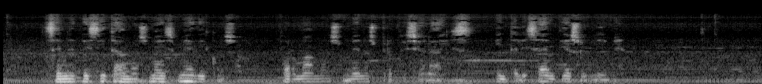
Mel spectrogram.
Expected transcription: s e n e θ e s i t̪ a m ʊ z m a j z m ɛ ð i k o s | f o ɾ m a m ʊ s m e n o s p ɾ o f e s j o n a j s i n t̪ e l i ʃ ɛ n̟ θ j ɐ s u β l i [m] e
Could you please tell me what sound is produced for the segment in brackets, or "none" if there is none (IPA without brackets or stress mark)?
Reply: m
